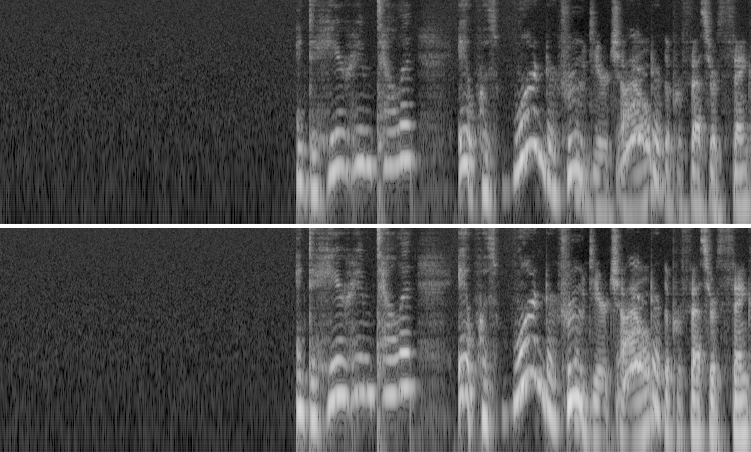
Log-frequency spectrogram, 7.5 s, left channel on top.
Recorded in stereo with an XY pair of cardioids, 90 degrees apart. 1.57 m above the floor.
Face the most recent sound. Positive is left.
turn(degrees=-65)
